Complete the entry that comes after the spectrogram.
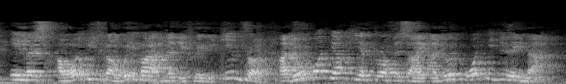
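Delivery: mock-stern command to leave; stern order. Amaziah ordering Amos away.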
